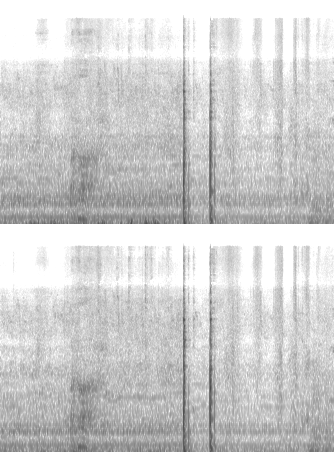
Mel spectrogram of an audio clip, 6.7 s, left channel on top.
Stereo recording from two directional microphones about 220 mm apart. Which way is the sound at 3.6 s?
30° right (ahead or behind).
